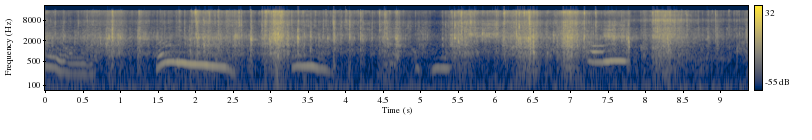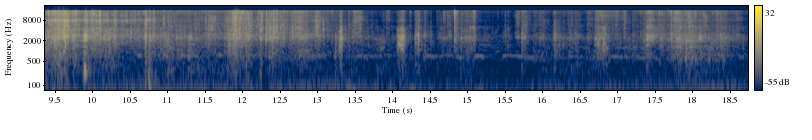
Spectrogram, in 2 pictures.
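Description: Dry branches snap and rustle as they are broken and gathered.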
